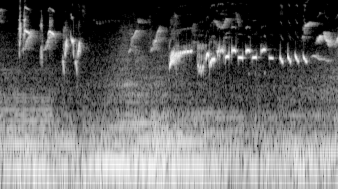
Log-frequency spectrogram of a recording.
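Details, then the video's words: Orange-headed thrush singing to get other birds going: jumbled whistles and trills, then a run of short sliding notes repeated about every quarter second, over low hum. "ANIS MERAH Gacor Untuk Memancing Burung Jadi NGeplong Bahkan Teler"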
